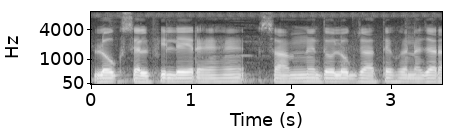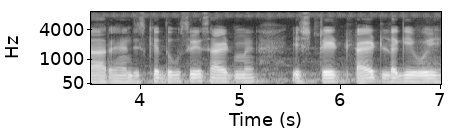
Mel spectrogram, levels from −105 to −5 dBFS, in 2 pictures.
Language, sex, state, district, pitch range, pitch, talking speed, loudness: Hindi, male, Uttar Pradesh, Lucknow, 95-100 Hz, 100 Hz, 195 wpm, -18 LUFS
